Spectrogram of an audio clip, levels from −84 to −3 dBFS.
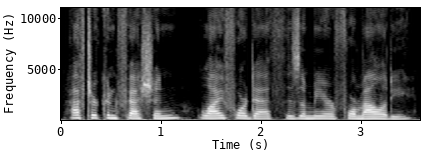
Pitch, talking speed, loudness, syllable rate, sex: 220 Hz, 150 wpm, -16 LUFS, 4.9 syllables/s, female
